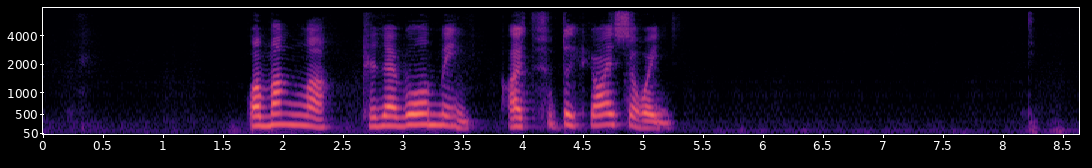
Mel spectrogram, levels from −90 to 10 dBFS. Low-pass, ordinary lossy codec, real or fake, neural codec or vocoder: 7.2 kHz; AAC, 48 kbps; fake; codec, 16 kHz, 0.5 kbps, FunCodec, trained on Chinese and English, 25 frames a second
